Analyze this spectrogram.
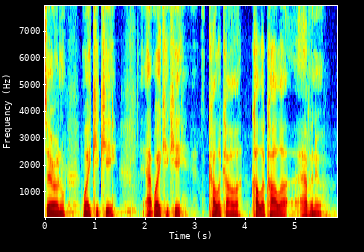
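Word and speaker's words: Kalākaua Avenue: on Waikiki at Waikiki kalakawa kalakala Avenue they say it wrong so then as I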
